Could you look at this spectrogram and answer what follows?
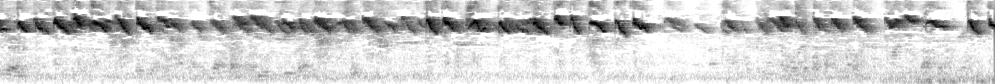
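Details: White-eye (pleci montanus, white breast) lure song: continuous high, rapid twittering warble, fluttering notes strung together for the whole stretch with slight dips in volume.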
